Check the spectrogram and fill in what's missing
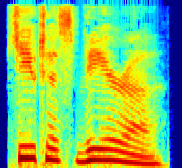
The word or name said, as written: cutis vera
